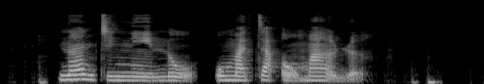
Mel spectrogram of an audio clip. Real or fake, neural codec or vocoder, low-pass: fake; vocoder, 48 kHz, 128 mel bands, Vocos; 10.8 kHz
